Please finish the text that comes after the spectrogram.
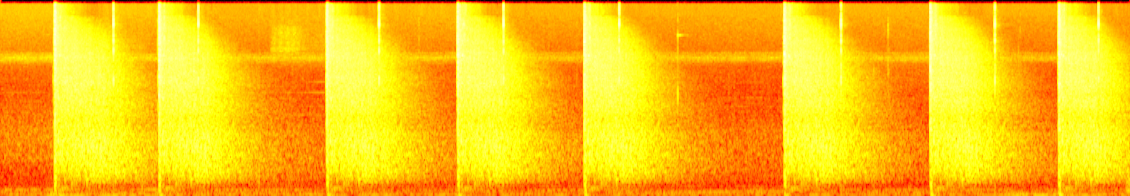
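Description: Eight loud pistol shots ring out at a steady pace, each a sharp crack followed by a long echoing decay, fired at a target while checking the zero of a Gideon Optics Alpha red dot sight.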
